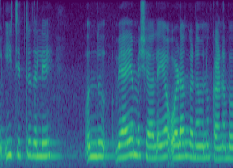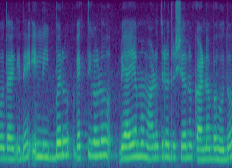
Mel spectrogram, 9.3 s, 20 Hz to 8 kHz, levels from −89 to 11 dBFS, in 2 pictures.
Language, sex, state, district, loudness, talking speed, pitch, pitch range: Kannada, female, Karnataka, Mysore, -19 LUFS, 90 wpm, 225 Hz, 205-240 Hz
